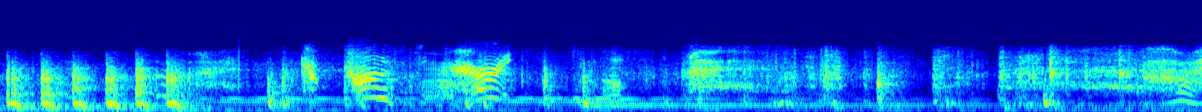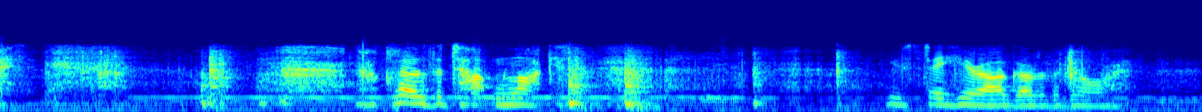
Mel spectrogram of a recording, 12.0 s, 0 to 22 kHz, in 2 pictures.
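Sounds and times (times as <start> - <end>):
straining breaths: 0.7 - 10.5, 11.6 - 12.0
low sustained music notes: 1.0 - 12.0.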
